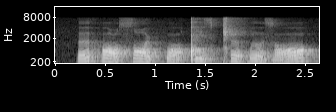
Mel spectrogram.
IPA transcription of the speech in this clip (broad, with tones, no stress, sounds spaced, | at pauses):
ə˨˥ h ɔ˧˩ sˤ ə˞˧˩ f ɔ˧˩˧ ǃ i˧˩ z ǁ ə˧˩ ɓ ɤ˧˩ z ɔ˨˥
